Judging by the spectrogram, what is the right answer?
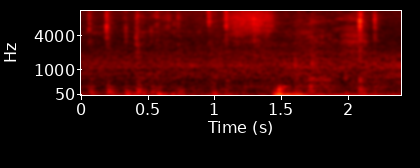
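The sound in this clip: Computer keyboard typing in a Skype chat, a quiet run of many quick, uneven keystroke clicks with a slightly louder burst of keys partway through.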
